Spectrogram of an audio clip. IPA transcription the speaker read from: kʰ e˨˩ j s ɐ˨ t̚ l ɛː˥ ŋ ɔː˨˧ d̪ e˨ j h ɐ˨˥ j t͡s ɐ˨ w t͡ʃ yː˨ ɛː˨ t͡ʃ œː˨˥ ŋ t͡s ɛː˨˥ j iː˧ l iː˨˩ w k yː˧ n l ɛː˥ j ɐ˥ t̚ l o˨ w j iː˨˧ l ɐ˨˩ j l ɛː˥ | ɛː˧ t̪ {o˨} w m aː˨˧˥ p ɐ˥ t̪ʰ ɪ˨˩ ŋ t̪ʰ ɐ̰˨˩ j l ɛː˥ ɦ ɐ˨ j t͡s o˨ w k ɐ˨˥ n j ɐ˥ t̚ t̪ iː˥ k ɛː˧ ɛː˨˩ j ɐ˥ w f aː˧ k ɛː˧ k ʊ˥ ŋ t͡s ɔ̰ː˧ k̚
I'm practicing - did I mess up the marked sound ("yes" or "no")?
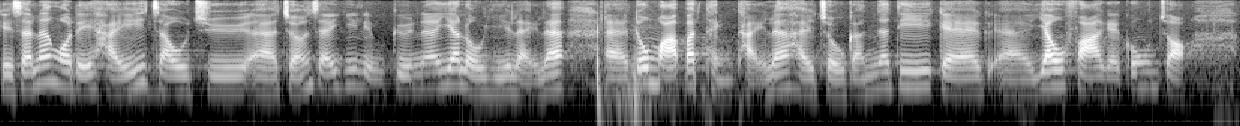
yes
